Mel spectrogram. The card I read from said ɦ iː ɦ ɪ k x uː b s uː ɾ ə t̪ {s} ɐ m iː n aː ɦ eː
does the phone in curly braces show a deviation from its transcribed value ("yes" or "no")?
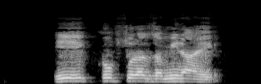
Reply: yes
